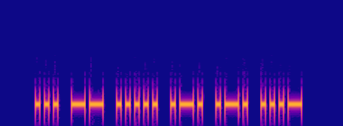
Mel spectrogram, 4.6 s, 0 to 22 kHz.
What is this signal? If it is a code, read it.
Morse code, heard as a keyed tone, about 20 wpm, 700 Hz. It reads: SM5RRV
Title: DXCC-100 Call Signs - 6 Characters - Repeated 3x - 20wpm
